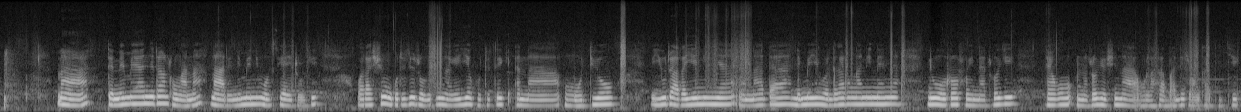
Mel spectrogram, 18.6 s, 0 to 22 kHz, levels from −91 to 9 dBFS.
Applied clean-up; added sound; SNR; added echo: none; none; none; none.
